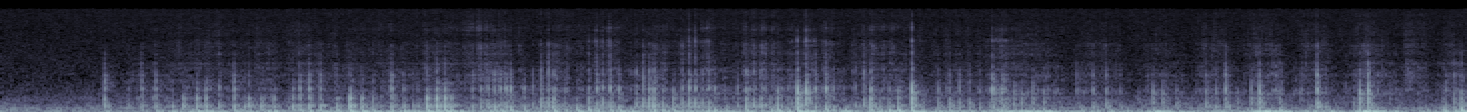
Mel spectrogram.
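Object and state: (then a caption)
Plastic hard-shell vanity case being scratched. Metal tweezers scratch the textured top of a hollow, mint-green quilted hard plastic vanity case. The result is a steady stream of short, rapid scratching strokes with a low, hollow, rumbling body, with little high-end brightness.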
